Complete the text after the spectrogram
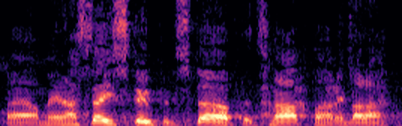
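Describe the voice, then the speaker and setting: High-voiced folksy man with a Southern lilt. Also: steady tone, a little fast. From Iowa. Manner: teasing, folksy wisecracks. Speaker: host. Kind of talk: live joking banter on stage. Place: expo show stage. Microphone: handheld microphone.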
